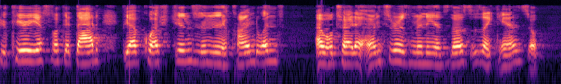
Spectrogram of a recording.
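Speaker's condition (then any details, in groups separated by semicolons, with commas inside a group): Brain injury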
